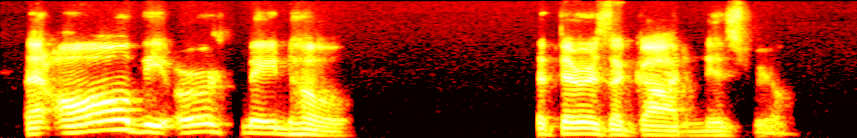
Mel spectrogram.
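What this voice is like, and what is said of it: Slow, deliberate speech. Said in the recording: “I'll say it slowly,”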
